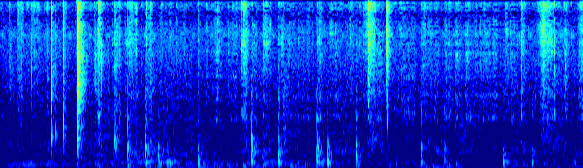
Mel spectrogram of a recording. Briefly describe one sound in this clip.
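A marker squeaks and taps as it writes on a whiteboard.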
